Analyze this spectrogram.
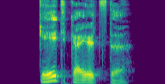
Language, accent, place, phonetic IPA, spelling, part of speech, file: German, Germany, Berlin, [ˈɡɛltˌɡaɪ̯lstə], geldgeilste, adjective, De-geldgeilste.ogg
- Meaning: inflection of geldgeil: 1. strong/mixed nominative/accusative feminine singular superlative degree 2. strong nominative/accusative plural superlative degree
